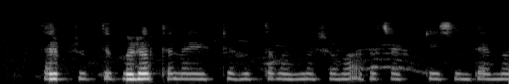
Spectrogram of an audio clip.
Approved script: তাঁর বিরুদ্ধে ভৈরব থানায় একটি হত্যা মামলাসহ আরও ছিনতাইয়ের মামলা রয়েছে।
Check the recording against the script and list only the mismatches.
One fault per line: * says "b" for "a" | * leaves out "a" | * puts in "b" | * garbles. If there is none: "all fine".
* puts in "চারটি"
